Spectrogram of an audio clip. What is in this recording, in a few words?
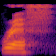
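"riff", English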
